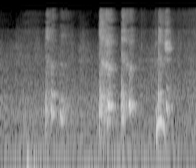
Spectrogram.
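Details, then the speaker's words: Infant on day two of a cough, on waking, propped on a high pillow; phlegm comes up but is swallowed again: three or four short, wet-sounding coughs, a productive cough with mucus. "Nah itu loh, dia kadang ini sudah keluar itu dahaknya. Cuma kadang kalau bayi belum bisa memberikan insting untuk meludah, jadinya ditelan lagi."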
